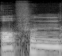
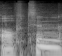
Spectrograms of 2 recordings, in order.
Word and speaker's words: often: Her sisters often, 종종, often은 T 발음을 빼고 often 하기도 하고요. 어떤 사람들은 often 하기도 합니다.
